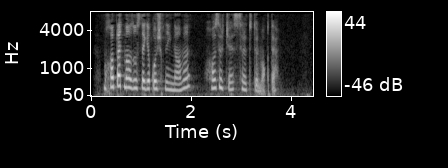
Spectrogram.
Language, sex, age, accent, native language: Uzbek, female, 18-24, Farg'ona, Uzbek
